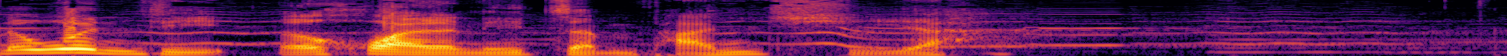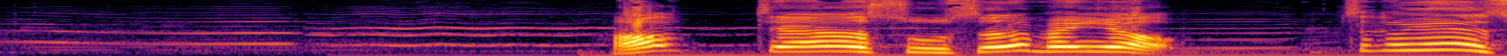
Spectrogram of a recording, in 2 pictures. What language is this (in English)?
Chinese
